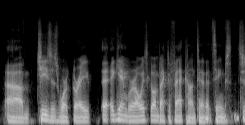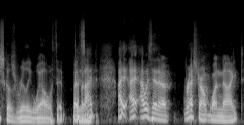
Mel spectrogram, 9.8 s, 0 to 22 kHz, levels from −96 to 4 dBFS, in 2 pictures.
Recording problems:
muffled; very; fading above 1.5 kHz

